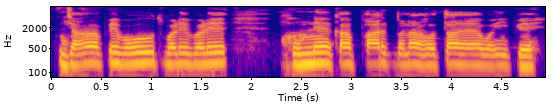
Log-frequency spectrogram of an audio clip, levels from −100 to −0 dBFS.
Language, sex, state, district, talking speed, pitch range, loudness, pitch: Hindi, male, Bihar, Araria, 145 wpm, 170-190 Hz, -14 LUFS, 180 Hz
